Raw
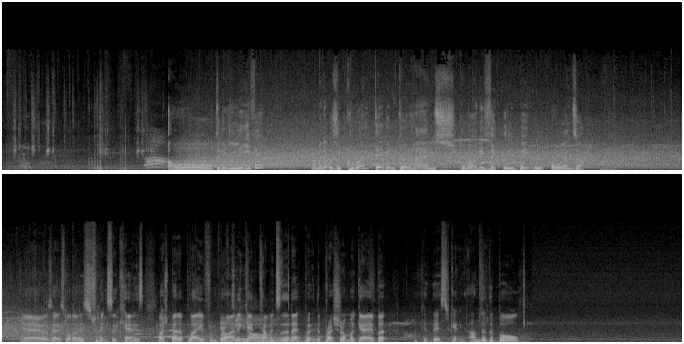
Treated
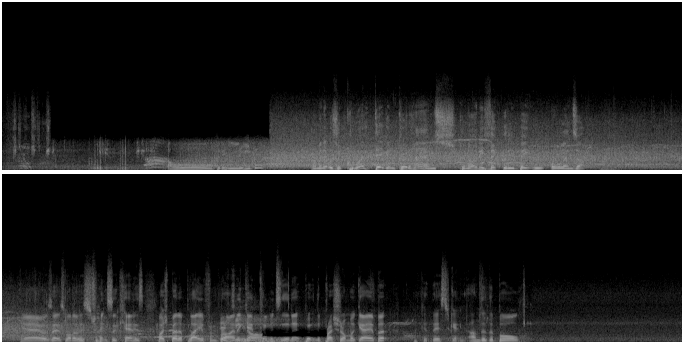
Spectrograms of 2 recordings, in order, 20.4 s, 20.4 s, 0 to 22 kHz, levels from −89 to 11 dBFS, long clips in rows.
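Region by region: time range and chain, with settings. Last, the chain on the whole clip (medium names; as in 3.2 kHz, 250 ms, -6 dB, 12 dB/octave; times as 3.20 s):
0.72–4.01 s: bass shelf 160 Hz +7.5 dB + compression 2:1, threshold -31 dBFS + steep low-pass 3.8 kHz 96 dB/octave
14.09–15.07 s: elliptic band-stop 530–2200 Hz + resonant low shelf 120 Hz +7 dB, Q 1.5
whole clip: low-pass 7.3 kHz 24 dB/octave; bass shelf 140 Hz -7.5 dB; band-stop 1.1 kHz, Q 16; trim -5 dB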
